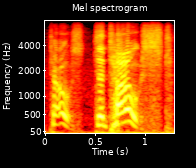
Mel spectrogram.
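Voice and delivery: loud, high toast cry; shouted toast. Acted. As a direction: raise the glass and yell it.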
